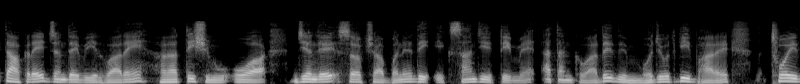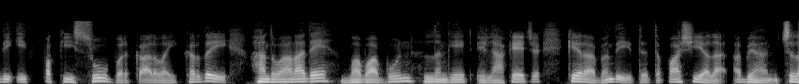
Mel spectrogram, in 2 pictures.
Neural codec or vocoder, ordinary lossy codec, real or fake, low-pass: codec, 16 kHz, 0.5 kbps, X-Codec, HuBERT features, trained on LibriSpeech; none; fake; none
